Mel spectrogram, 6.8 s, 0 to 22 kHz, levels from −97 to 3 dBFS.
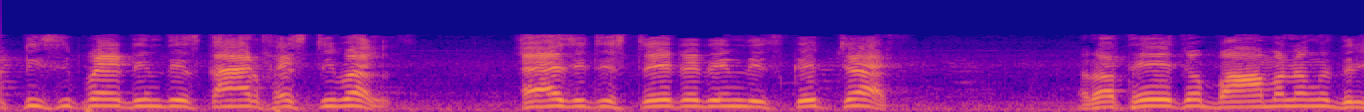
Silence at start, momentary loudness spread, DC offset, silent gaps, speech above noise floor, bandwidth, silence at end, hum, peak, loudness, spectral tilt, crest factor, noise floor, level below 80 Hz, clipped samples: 0 s; 6 LU; under 0.1%; none; 25 dB; 6.4 kHz; 0 s; none; -14 dBFS; -26 LUFS; -3 dB/octave; 14 dB; -50 dBFS; -52 dBFS; under 0.1%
